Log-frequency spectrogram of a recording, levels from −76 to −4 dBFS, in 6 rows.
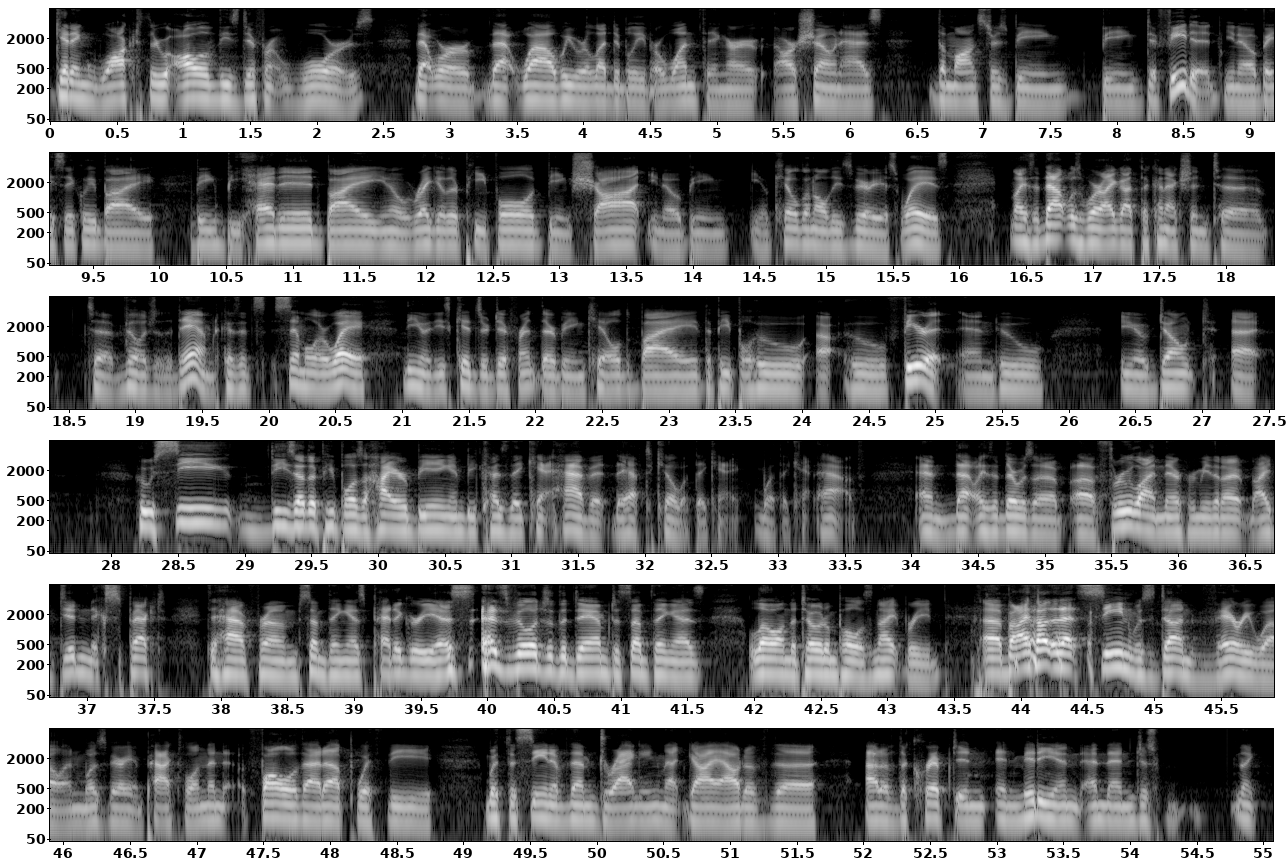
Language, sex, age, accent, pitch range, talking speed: English, male, 20-39, American, 105-125 Hz, 225 wpm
